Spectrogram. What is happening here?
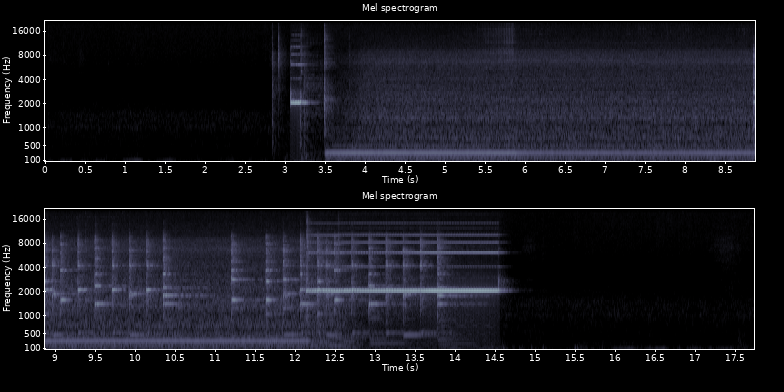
I started the microwave and while it was running a phone notification rang nearby.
